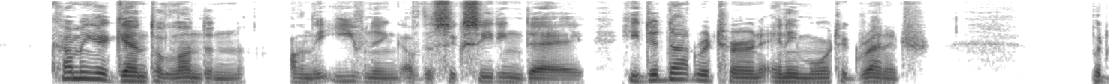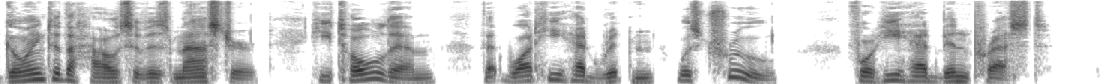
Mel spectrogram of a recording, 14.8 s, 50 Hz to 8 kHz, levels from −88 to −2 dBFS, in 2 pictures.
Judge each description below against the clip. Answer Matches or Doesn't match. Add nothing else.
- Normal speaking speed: Matches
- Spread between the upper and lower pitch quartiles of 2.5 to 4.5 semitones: Doesn't match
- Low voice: Matches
